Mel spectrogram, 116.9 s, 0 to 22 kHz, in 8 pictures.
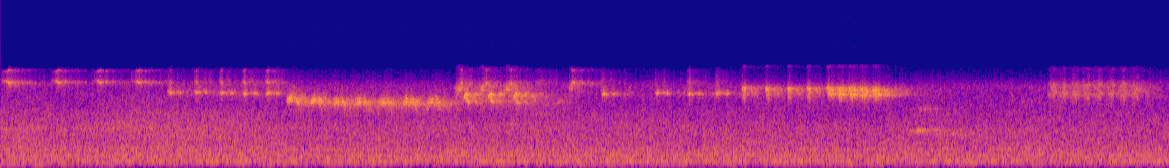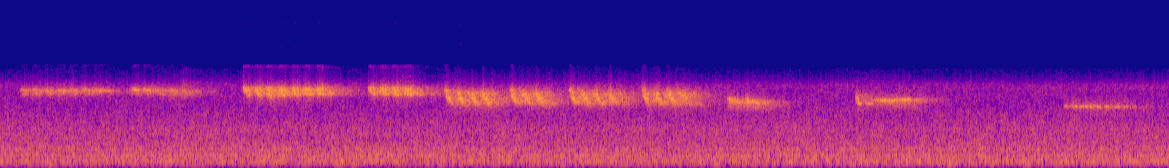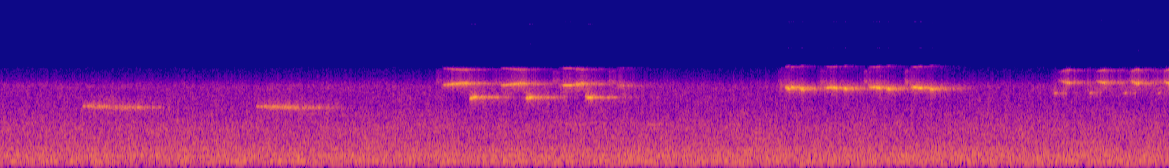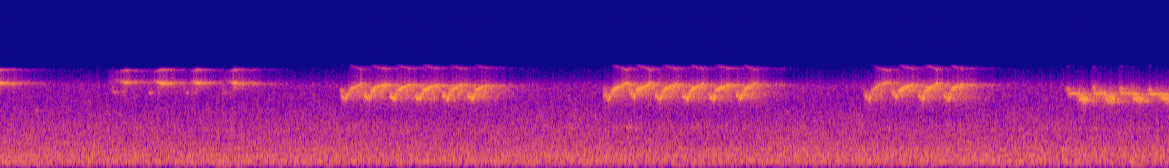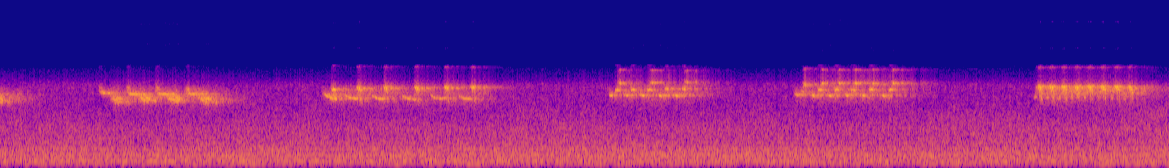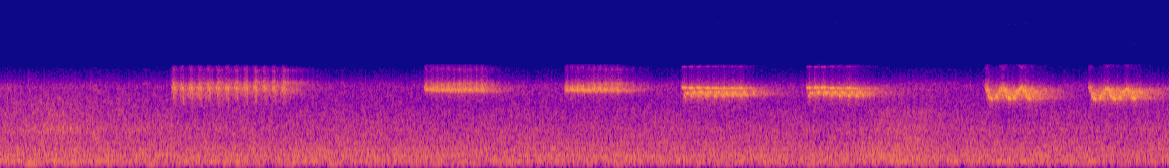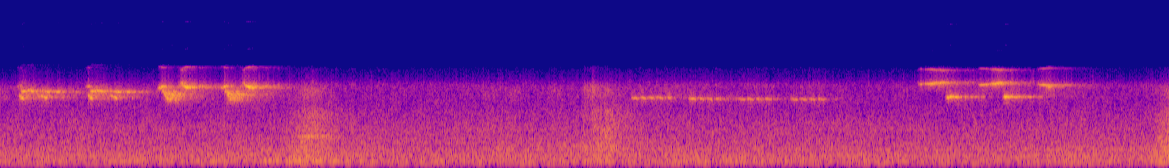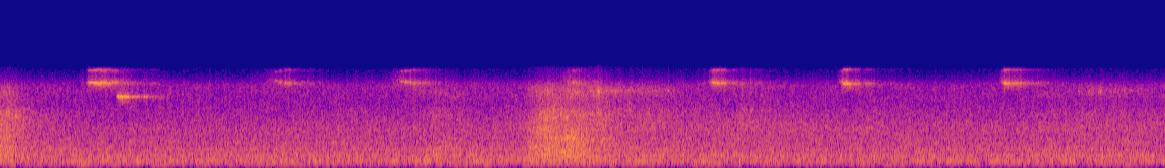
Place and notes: jefferson ave, brooklyn, new york city
bird singing and chirping verious car alarm sounding songs in brooklyn - with occasional street noises such as sirens
Brooklyn, NY, USA, June 2010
